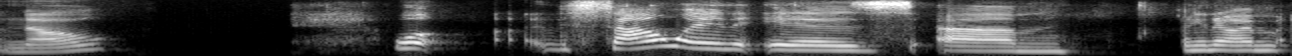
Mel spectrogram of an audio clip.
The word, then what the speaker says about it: Samhain: so anything that's still in the field after samhain um it's spelled like samhain but it's pronounced samhain uh anything left in the field after this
